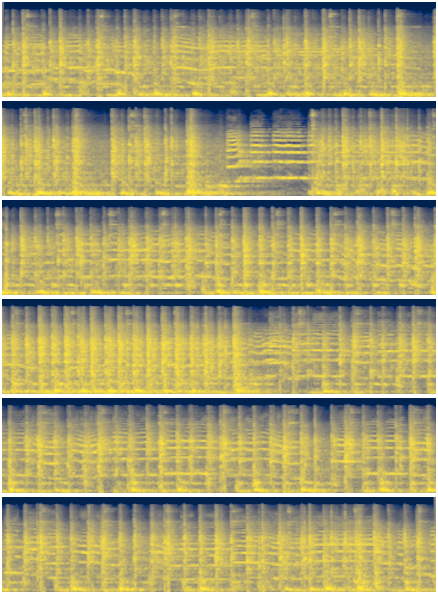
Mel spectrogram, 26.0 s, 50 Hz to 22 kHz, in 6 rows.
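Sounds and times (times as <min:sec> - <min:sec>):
fast drumming: 0:00.0 - 0:06.6, 0:07.4 - 0:26.0.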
